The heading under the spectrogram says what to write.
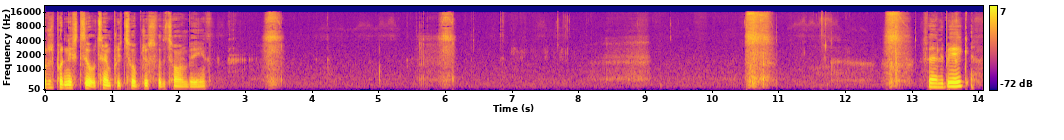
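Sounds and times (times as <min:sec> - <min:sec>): person sniffing: 0:03.2 - 0:03.7, 0:05.6 - 0:06.2, 0:10.5 - 0:11.0, 0:12.6 - 0:13.1
person breathing: 0:05.6 - 0:06.2, 0:08.1 - 0:09.2, 0:11.6 - 0:13.1.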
